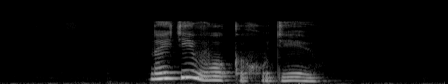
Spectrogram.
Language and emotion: Russian, sad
